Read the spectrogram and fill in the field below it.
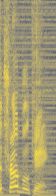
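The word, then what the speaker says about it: Troupple King: All hail the Trouble King. Oh, you've never heard of the Trouble King? Half trout and half apple. Pronounced like mouthful.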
